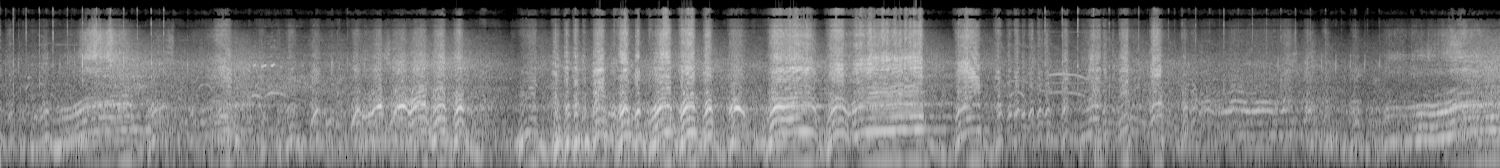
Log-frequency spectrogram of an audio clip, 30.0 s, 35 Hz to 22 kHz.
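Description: Grave Digger monster truck's supercharged V8 revving hard, its pitch climbing and falling again and again as it is driven at the dirt jumps, with sharp cracks through its loudest stretch in the middle.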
